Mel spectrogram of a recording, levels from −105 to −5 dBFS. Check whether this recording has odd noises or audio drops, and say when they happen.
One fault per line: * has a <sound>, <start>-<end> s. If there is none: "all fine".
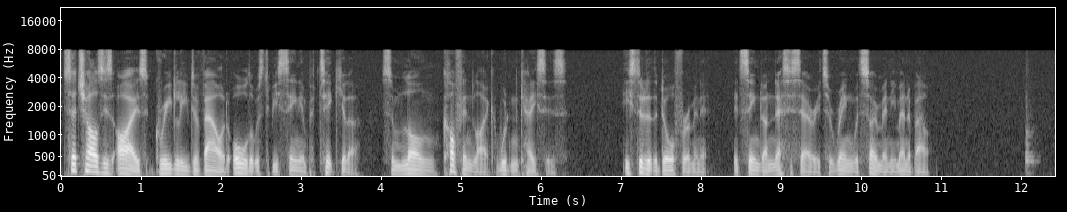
* has a tap, 12.1-12.3 s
